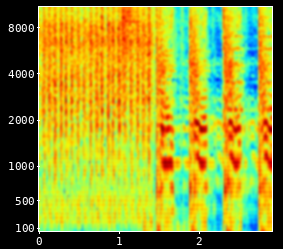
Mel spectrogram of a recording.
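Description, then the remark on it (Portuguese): A rapid, steady burst of machine gun fire rattles for over a second, then gives way to four heavy rhythmic blasts with a tonal, horn-like edge, loud and punchy. “Pega a metralhadora.”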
